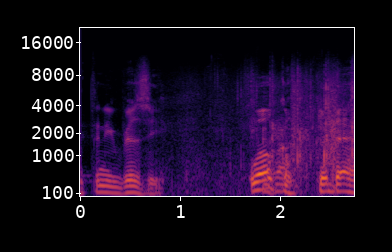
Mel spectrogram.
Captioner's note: applause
